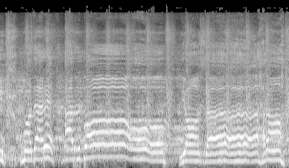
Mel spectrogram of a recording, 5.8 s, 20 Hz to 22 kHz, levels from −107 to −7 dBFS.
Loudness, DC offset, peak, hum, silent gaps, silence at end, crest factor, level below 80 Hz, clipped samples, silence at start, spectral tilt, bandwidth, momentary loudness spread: -10 LUFS; under 0.1%; 0 dBFS; none; none; 0 s; 10 dB; -50 dBFS; under 0.1%; 0 s; -4 dB/octave; 17.5 kHz; 4 LU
